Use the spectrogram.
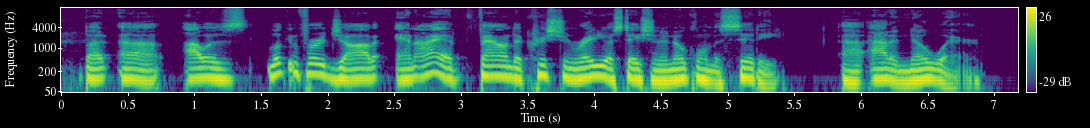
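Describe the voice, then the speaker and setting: A man with an ordinary speaking voice, medium pitch, ordinary pitch variation, a moderate pace and very even loudness. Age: 50s. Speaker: radio disc jockey. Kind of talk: casual chat.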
